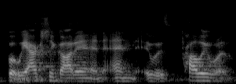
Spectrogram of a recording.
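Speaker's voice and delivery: usual speaking voice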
